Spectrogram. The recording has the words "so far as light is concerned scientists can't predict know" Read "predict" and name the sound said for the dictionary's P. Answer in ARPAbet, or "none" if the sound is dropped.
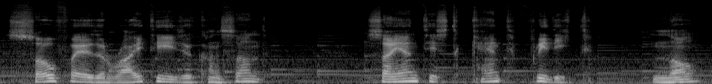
F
